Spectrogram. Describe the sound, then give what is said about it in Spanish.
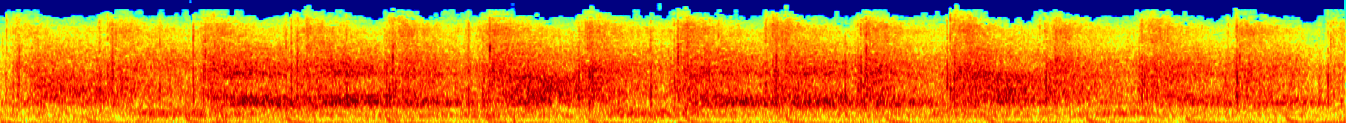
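A large crowd of Bildu supporters in the Basque Country chants in unison for independence with a steady, pulsing rhythm, roughly two beats per second, their massed voices loud and continuous with clapping mixed in. “No quisieron los de Bildu hablar de independencia durante la campaña electoral, pero ayer, cuando estábamos allí, el grito era claro, pedían la independencia.”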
